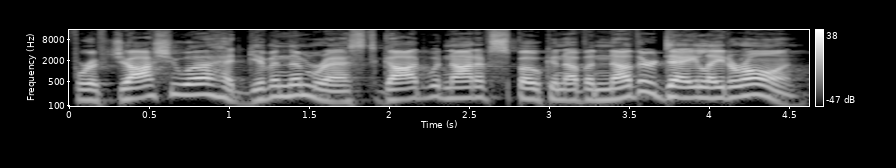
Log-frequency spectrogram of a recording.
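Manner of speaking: projected, deliberate pulpit reading; slow scripture reading. Real, not acted. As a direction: read it out slowly to the whole church. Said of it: "I want to read these slowly".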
